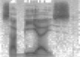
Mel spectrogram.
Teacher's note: né sabias a gente não vai ter um tritongo né porque a vogal fraca tá acentuada ela fica forte pronuncia-se em sílabas diferentes sabias são três sílabas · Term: hiato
